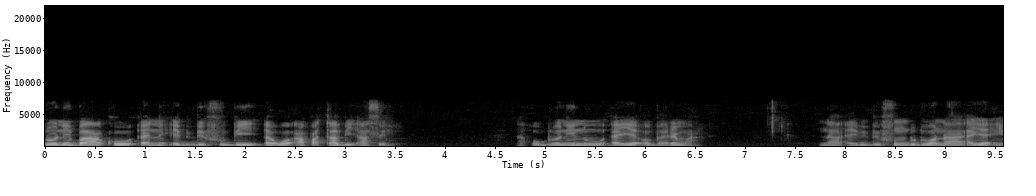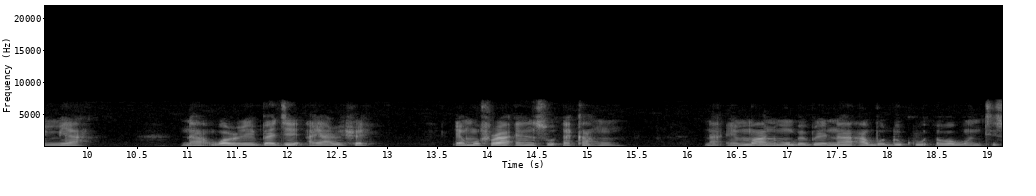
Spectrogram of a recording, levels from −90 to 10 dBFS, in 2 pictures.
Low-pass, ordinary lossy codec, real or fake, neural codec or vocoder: 7.2 kHz; AAC, 48 kbps; real; none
